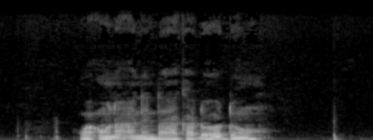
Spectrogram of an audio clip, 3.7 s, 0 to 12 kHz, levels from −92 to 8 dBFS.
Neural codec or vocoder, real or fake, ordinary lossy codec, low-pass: none; real; MP3, 96 kbps; 10.8 kHz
